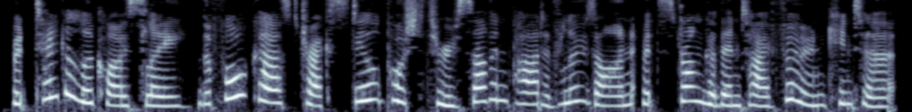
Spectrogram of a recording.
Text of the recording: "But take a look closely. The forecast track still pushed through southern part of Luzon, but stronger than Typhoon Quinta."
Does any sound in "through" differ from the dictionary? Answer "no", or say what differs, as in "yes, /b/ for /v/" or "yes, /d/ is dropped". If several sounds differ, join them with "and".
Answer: no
